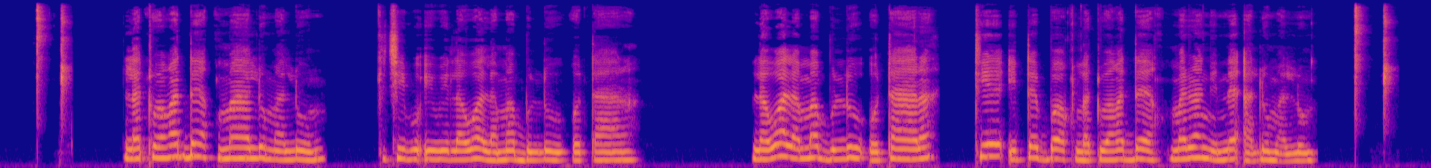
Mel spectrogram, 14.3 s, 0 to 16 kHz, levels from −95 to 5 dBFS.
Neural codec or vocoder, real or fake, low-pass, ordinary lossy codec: vocoder, 48 kHz, 128 mel bands, Vocos; fake; 14.4 kHz; none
